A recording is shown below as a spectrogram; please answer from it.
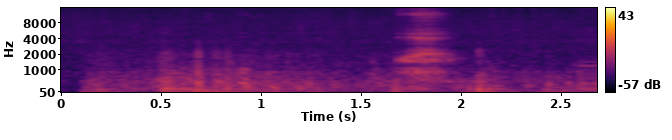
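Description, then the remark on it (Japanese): A low, rolling thunder rumble swells and lingers over steady rainfall, with a brief brighter crackle near the middle; no voices are heard. “いい雷、また鳴りましたね。”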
